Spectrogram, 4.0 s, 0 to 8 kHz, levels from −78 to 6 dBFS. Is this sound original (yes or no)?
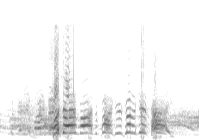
yes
